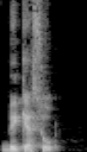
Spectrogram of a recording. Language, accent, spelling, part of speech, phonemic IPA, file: French, France, bécasseau, noun, /be.ka.so/, LL-Q150 (fra)-bécasseau.wav
- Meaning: stint, sandpiper (bird of genus Calidris)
